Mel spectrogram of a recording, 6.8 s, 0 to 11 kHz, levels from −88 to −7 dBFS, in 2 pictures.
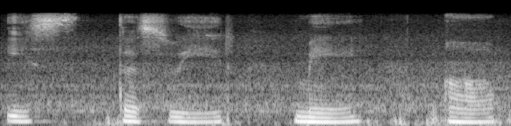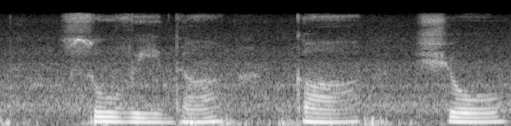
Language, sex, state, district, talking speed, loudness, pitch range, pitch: Hindi, female, Haryana, Rohtak, 70 wpm, -17 LUFS, 115-125 Hz, 120 Hz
